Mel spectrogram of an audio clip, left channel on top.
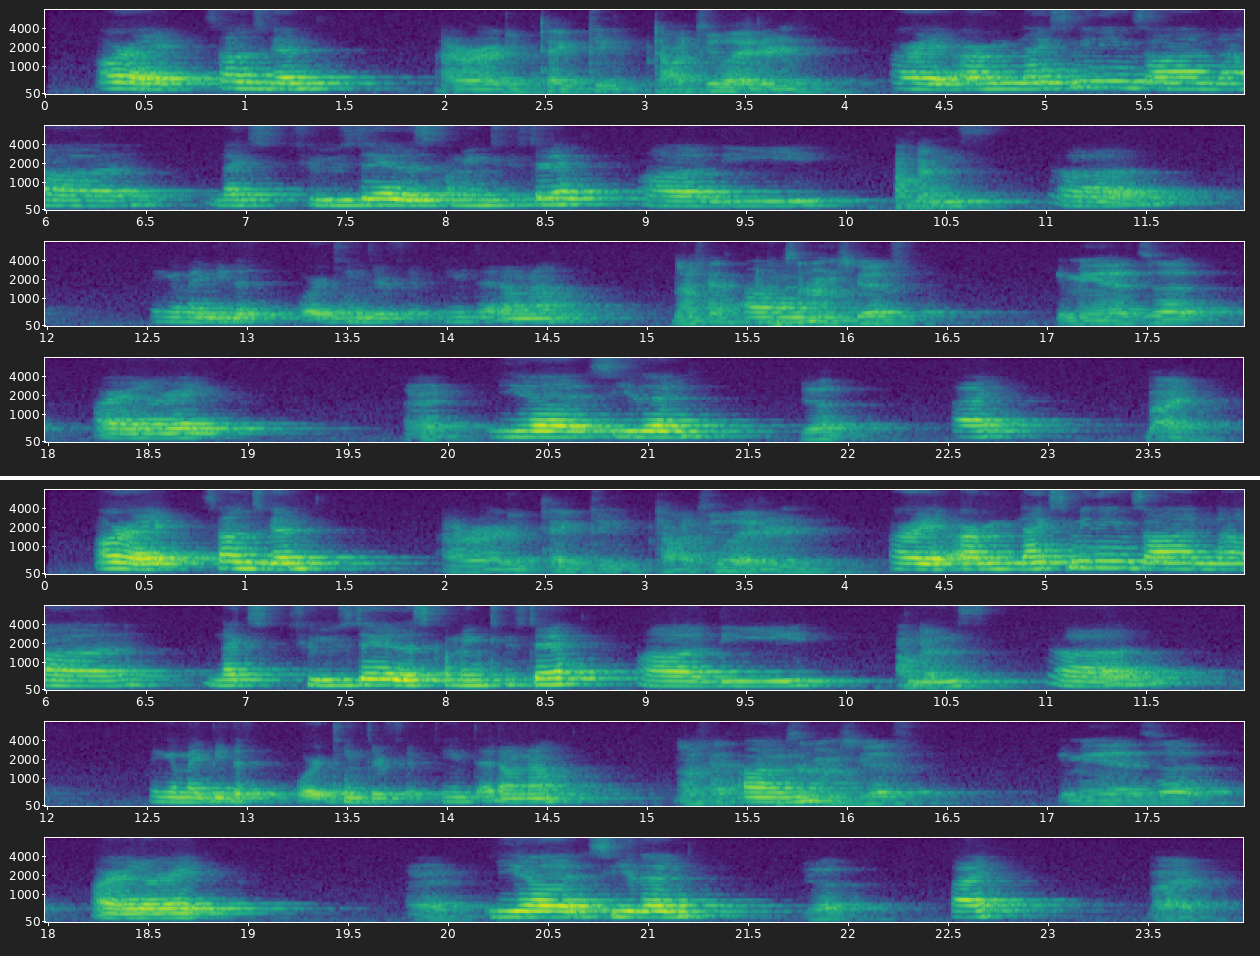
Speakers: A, on the right (about 45°); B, on the left (about 35°).
A: All right, sounds good.
B: Alrighty, take to talk to you later.
A: All right, our next meeting's on uh next Tuesday, this coming Tuesday. Uh the
B: Okay.
A: the uh I think it might be the 14th or 15th. I don't know.
B: Okay.
A: Um,
B: Sounds good. Give me a heads up.
A: all right, all right.
B: All right.
A: Yeah, see you then.
B: Yep.
A: Bye.
B: Bye.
